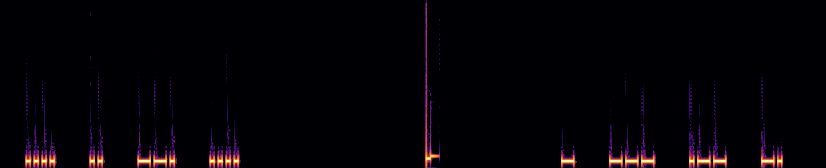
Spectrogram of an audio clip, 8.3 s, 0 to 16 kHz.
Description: Morse code, heard as a keyed tone, about 30 wpm, spaced as for 17 wpm, 690 Hz. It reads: HIGH TOWN
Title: 3x Character Spacing - Top 500 Words - 30wpm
